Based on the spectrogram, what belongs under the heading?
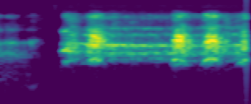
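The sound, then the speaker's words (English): Several dogs bark and growl in a loud, agitated burst, with repeated harsh barks layered over a continuous snarling rumble after a brief pause. “Some crazy dogs.”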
